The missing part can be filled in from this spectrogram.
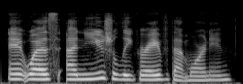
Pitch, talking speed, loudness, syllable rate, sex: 225 Hz, 150 wpm, -16 LUFS, 5.1 syllables/s, female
